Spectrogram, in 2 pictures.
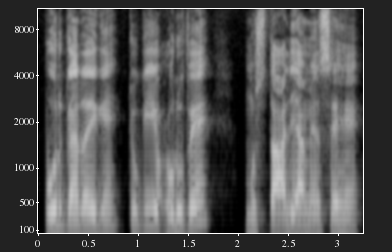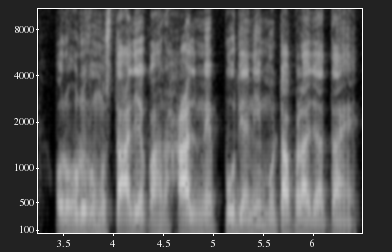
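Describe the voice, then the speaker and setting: A Quran teacher on a televised reading lesson who recites words slowly and drawn out, then explains briskly, asking questions and answering them. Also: medium pitch, steady tone, a little mellow, clear, resonant tone.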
